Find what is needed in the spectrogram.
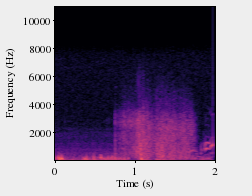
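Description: Pip Squeak model rocket's motor igniting and burning: a sudden rushing hiss that starts about a second in and lasts about a second.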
